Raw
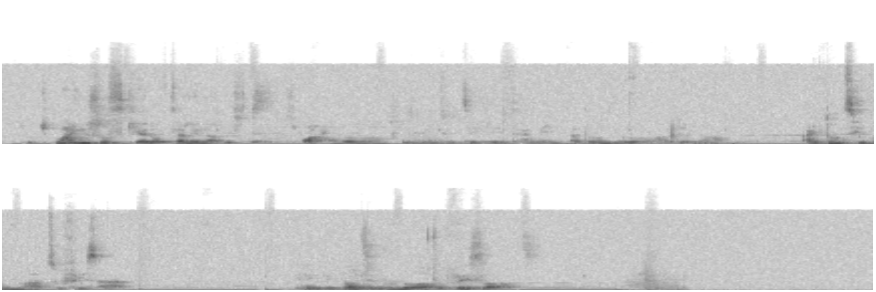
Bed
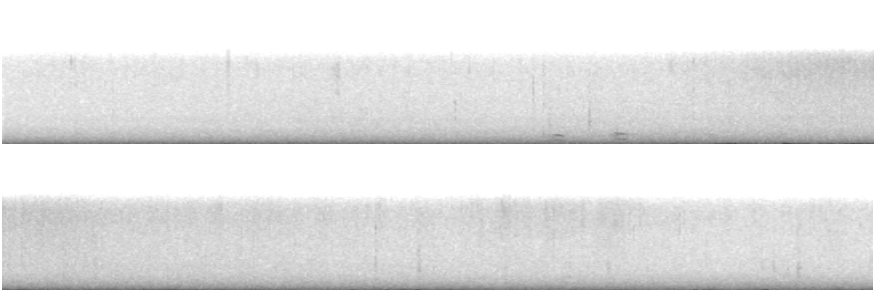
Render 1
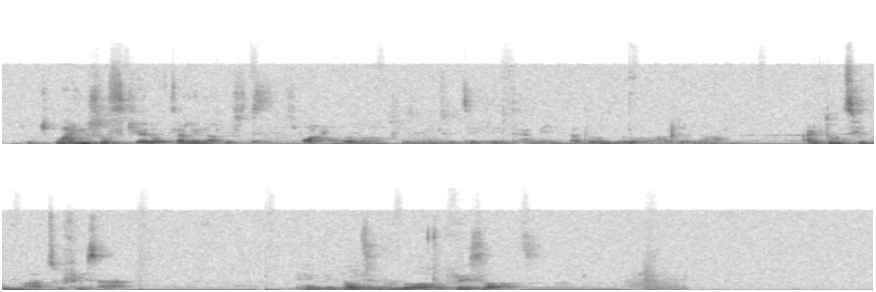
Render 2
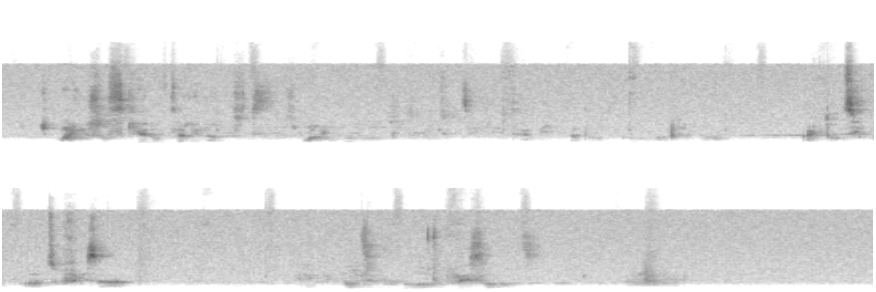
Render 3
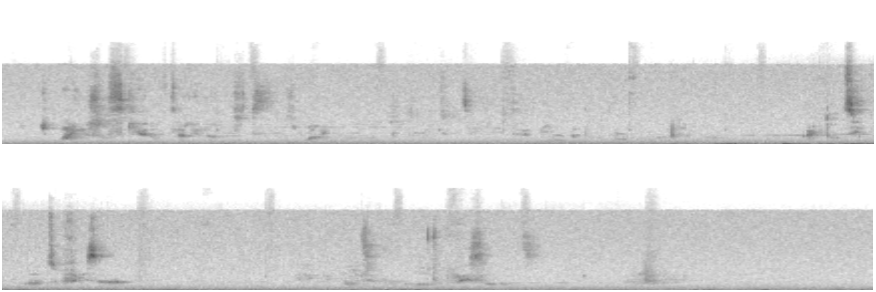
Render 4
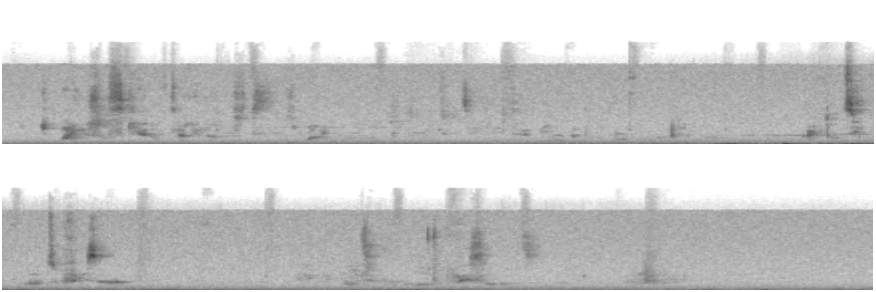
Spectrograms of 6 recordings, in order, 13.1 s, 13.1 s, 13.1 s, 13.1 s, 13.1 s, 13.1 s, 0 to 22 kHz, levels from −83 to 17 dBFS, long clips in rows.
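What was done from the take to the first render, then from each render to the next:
denoiser 6 dB, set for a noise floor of -46 dBFS
steep high-pass 1200 Hz 36 dB/oct; high shelf 5800 Hz +9 dB
add bed -12.5 dB
gain +10 dB; limiter -1 dBFS, peak gain reduction 2.5 dB

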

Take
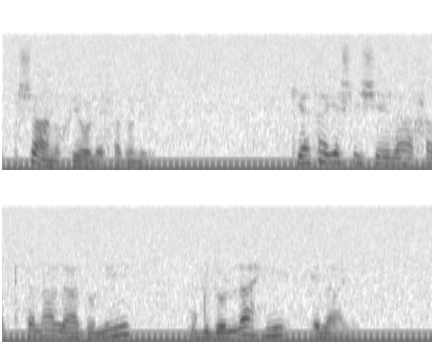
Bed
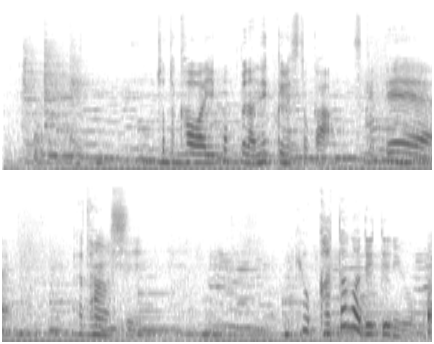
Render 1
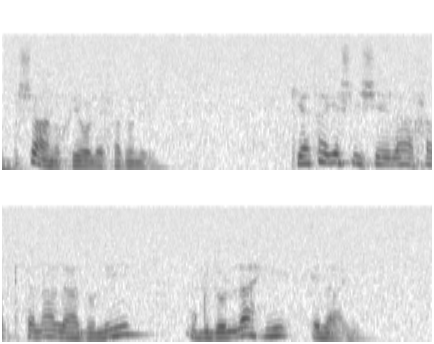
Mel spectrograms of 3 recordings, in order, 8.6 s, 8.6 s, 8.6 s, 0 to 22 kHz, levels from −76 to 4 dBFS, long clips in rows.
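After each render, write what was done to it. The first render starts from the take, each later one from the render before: de-hum 50 Hz, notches 5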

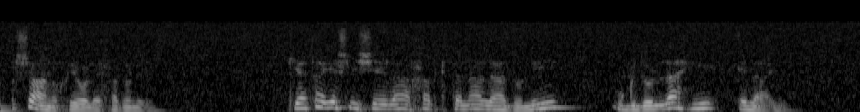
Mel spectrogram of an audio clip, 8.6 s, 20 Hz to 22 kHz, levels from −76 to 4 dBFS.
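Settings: denoiser 6 dB, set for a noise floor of -50 dBFS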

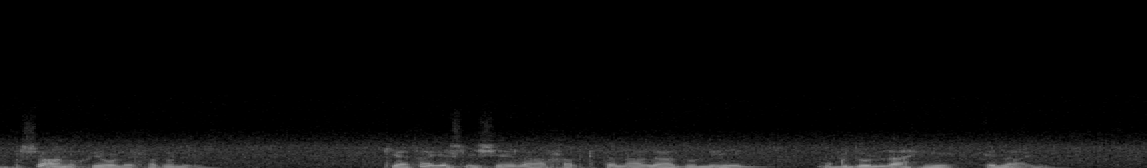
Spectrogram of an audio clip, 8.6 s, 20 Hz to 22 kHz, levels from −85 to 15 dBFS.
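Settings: gate with hold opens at -44 dBFS; EQ curve 150 Hz 0 dB, 2700 Hz +6 dB, 5400 Hz -20 dB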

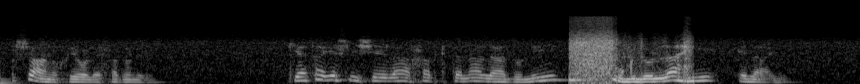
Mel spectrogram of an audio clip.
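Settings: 5.69–6.94 fast leveller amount 100%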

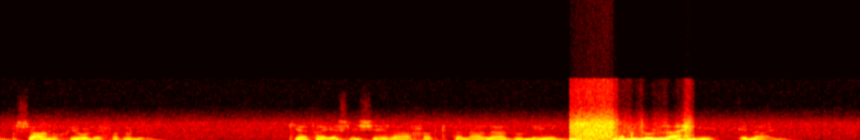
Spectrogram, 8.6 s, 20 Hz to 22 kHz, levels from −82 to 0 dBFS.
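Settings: gain +7 dB

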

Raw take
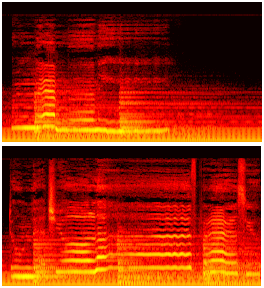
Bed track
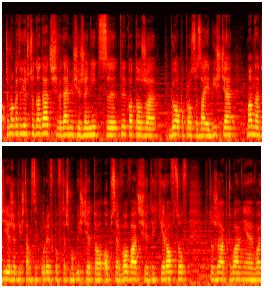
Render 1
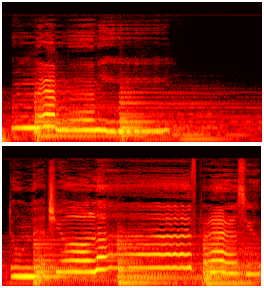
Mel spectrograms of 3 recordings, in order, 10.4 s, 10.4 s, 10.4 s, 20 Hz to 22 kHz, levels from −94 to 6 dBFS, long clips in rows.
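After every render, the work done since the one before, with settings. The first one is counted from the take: de-hum 60 Hz, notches 5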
